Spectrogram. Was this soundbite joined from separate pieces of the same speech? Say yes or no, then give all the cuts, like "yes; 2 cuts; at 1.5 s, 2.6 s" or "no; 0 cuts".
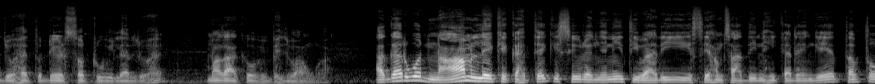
yes; 1 cut; at 3.6 s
